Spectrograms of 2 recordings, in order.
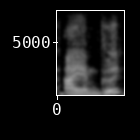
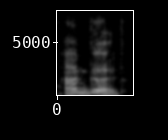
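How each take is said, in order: First: The words I am are said in full. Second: The words I am are contracted to I'm. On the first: This is a more formal way of talking. "Instead of saying "I am good,"" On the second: This is a more informal way of talking. "like this. "I'm good," which is a more informal way of talking"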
